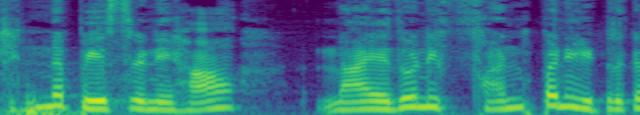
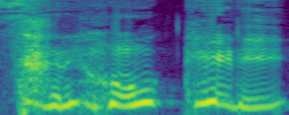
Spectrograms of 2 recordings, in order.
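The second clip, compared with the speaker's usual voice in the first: hammed-up fake crying, a touch louder; mock sobbing; 3 semitones higher, 3 dB louder, much slower than usual. Teasing his bride, he fakes a sob. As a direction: pretend to weep to tease her.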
